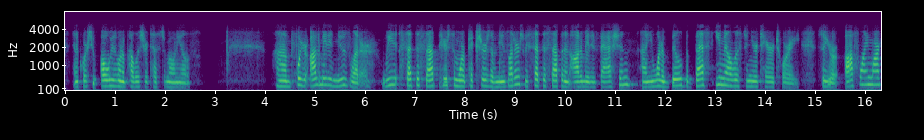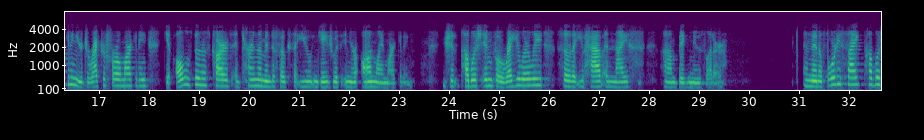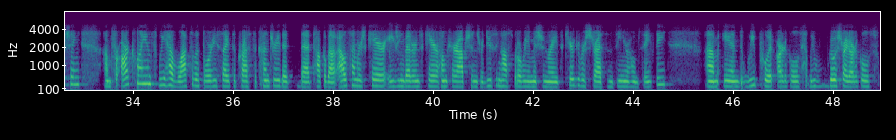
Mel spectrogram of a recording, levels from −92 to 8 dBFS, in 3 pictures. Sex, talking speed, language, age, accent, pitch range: female, 165 wpm, English, 40-59, American, 190-245 Hz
